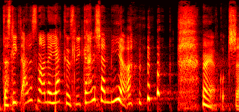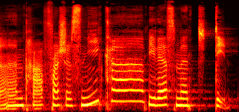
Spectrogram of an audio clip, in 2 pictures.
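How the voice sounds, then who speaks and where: Lively young woman, bright voice, self-mocking comic storyteller, nervous inner chatter. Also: sits high, moderate pace. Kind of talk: comedic first-person story with inner monologue.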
